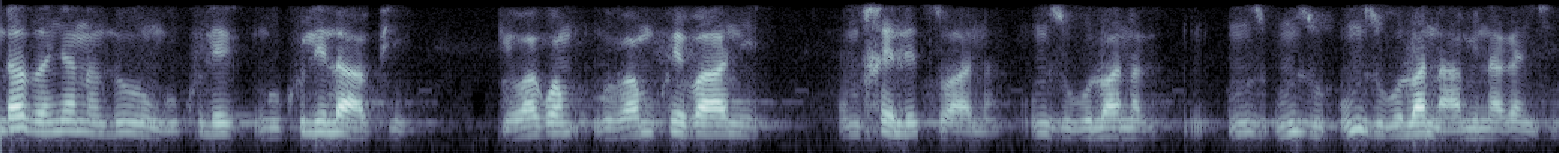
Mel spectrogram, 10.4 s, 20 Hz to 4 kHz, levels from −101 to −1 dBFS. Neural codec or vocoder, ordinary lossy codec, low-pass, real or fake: none; AAC, 24 kbps; 3.6 kHz; real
